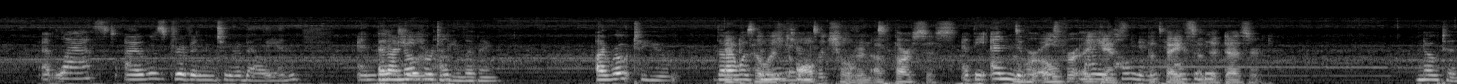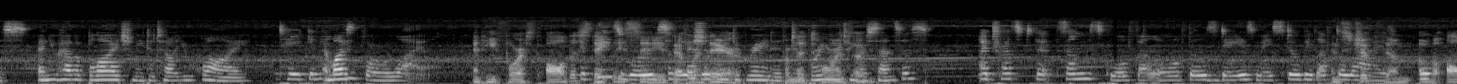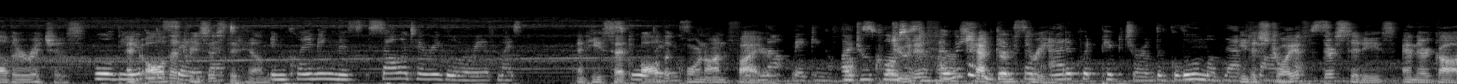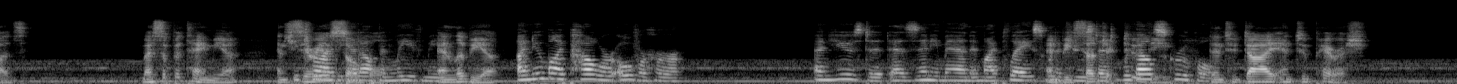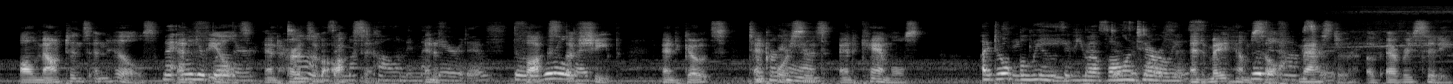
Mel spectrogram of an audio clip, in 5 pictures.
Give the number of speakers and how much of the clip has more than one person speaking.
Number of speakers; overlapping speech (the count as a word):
three, about 43%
